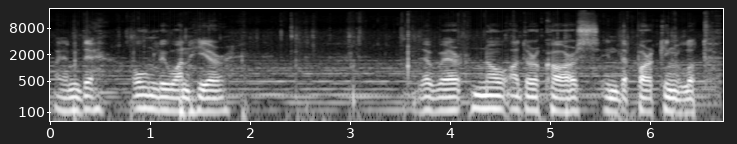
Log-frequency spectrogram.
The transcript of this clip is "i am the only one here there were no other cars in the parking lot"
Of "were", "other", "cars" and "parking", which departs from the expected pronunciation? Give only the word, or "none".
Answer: cars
